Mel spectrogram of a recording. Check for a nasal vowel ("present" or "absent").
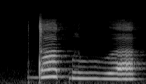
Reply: absent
